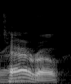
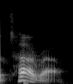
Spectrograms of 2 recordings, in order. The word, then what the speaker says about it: tarot: reason, favor the French pronunciation, which is tarot, but because we're more relaxed in our vowels, often we go tarot. Well, maybe because any unstressed vowel in American English can be an sound.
